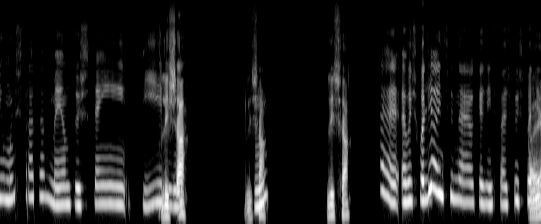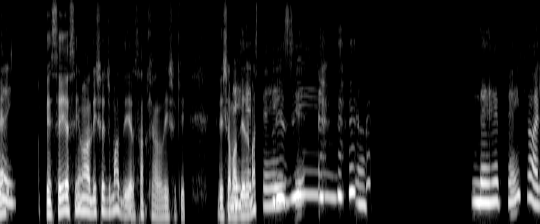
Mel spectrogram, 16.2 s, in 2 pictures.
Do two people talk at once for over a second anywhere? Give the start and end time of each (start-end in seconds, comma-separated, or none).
11.5-12.7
